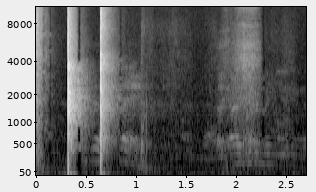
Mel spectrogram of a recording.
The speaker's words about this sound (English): No, clap.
